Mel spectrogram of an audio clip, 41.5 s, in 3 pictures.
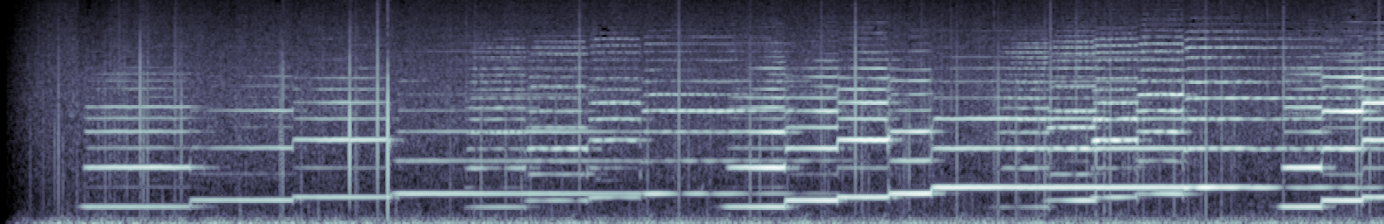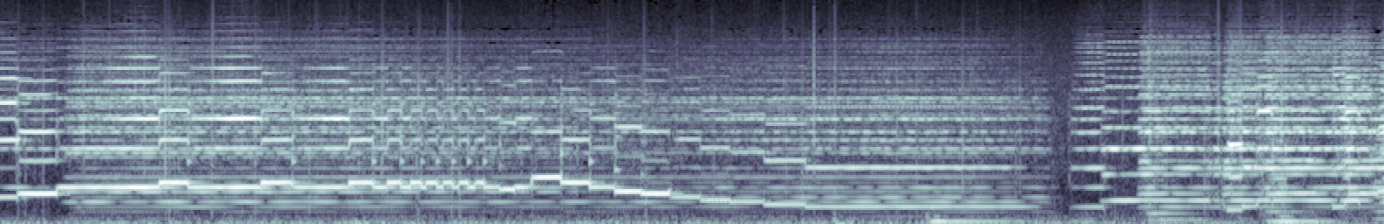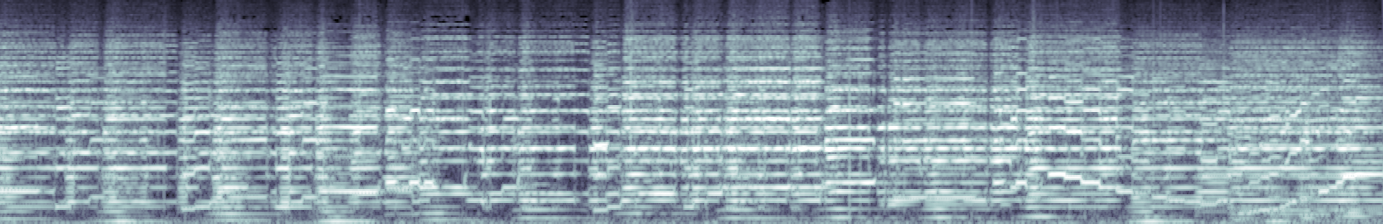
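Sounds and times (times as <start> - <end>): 
waltz music: 0.8 - 41.4.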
